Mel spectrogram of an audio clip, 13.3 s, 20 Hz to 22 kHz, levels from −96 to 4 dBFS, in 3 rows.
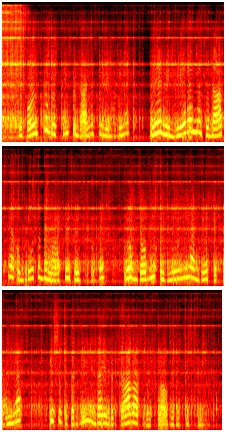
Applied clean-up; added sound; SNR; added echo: neural mask model RNNoise.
